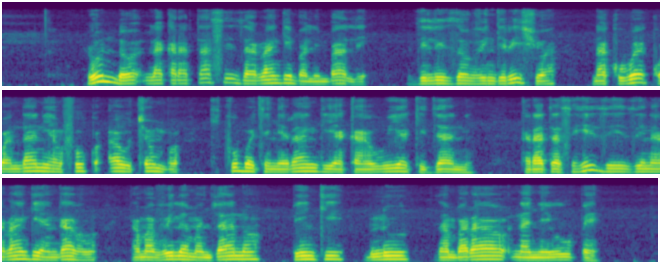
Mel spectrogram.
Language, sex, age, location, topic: Swahili, male, 36-49, Kisumu, education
